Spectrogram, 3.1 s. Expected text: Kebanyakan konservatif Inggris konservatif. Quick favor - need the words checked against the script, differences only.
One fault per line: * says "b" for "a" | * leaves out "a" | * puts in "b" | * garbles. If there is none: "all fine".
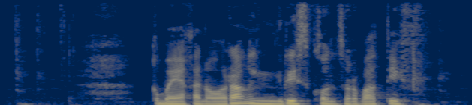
* says "orang" for "konservatif"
